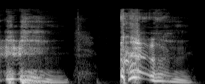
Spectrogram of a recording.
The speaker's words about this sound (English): excuse me, I got choked on a little what was left of my hamburger from lunch.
